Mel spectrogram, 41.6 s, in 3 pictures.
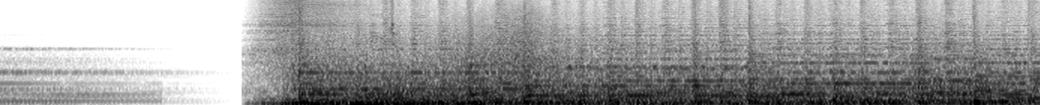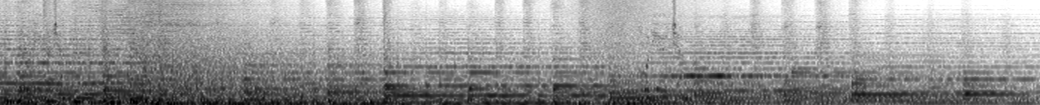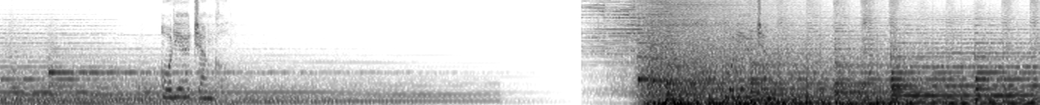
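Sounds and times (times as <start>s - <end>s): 
cinematic grand epic ident music: 3.3s - 29.9s, 35.8s - 41.6s.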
